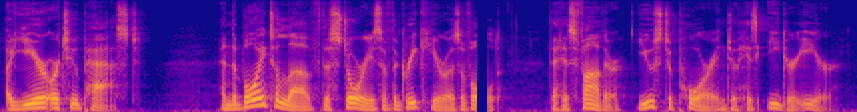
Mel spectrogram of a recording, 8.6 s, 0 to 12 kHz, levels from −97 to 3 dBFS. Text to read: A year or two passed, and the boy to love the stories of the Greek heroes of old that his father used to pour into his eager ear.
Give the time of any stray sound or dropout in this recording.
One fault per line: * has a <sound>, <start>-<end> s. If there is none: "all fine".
* has a dropout, 4.8-4.9 s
